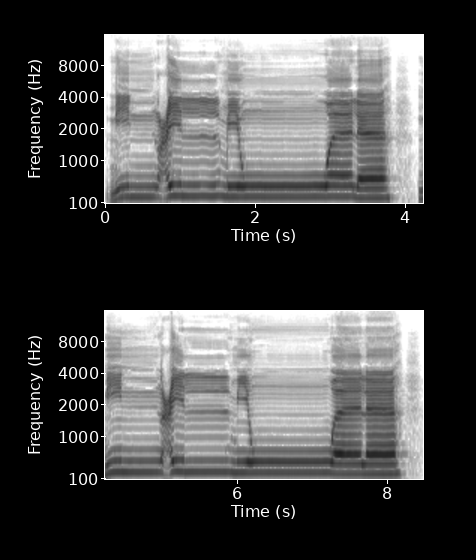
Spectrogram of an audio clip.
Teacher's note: Dengung masuk ni dia mesti sampai hidung ni.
